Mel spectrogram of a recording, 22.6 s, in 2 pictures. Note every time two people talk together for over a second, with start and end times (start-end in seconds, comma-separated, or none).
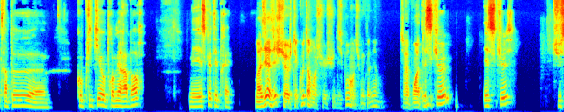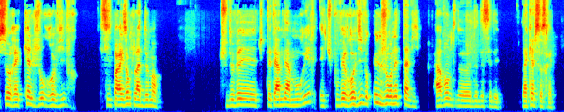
none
